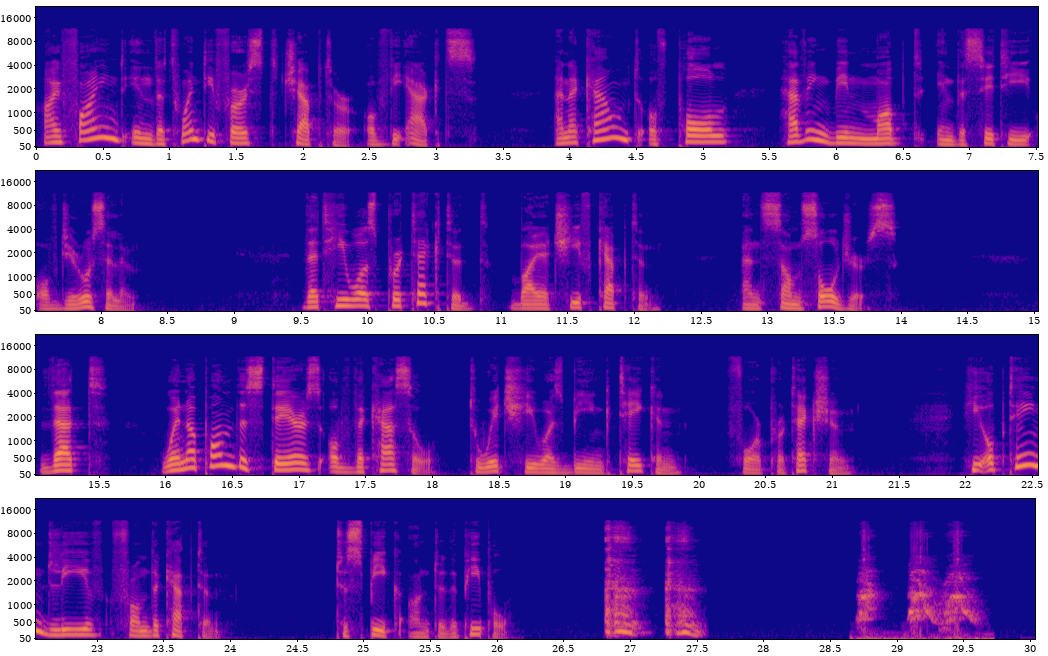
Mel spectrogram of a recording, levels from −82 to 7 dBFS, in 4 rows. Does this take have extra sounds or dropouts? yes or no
yes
